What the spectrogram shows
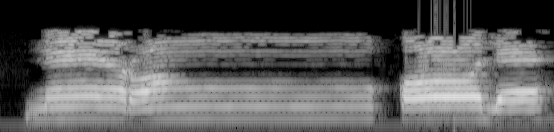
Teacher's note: So after نارن، this رن، we are going to hold it for two counts. It's called إخفاء and it is followed by the letter ق.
